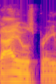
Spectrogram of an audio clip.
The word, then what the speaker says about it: Aylesbury: lessons because my London accent meant that I pronounced things like, the word Aylesbury, which was where I lived.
